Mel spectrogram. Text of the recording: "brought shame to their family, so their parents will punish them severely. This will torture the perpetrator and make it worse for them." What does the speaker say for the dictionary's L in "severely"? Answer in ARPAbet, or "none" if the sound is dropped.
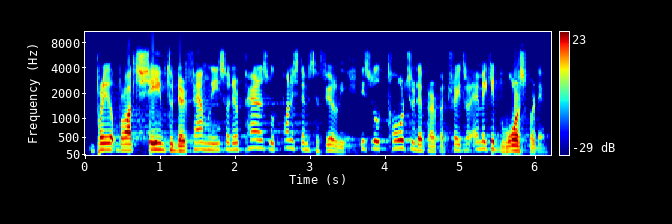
L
